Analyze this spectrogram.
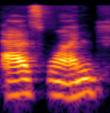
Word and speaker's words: A-1: called as one um spelled A-1 but pronounced as one to try to welcome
